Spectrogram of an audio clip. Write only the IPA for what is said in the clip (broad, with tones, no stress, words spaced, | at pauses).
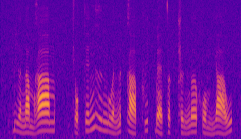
ɓi˨˩ə̯na˨˩mɣaː˧m | co˨˩˨ke˧˥ŋɣɨ˧ŋu˨˩ə̯ nə˦˥k̚ɣaː˨˩p̚fi˦˥t̚ɓɛ˨˩˦ t̪ə˨˩k̚ʂɨ˨˩ŋəː˧fo˨˩m ja˨˩˦w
